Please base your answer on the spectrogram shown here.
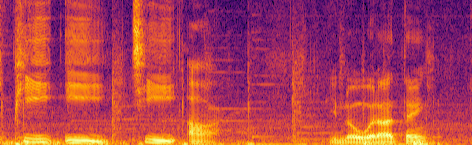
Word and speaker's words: Petr: It's supposed it would think like it's Peter, but it's Petr.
